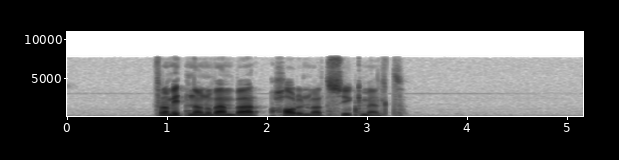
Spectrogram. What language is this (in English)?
Norwegian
